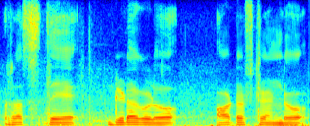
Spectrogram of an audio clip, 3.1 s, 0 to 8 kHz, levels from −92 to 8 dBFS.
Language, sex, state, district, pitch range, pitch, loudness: Kannada, male, Karnataka, Raichur, 115-125 Hz, 120 Hz, -14 LUFS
